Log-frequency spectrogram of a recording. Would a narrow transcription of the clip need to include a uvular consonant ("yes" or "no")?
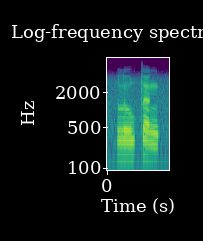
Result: no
